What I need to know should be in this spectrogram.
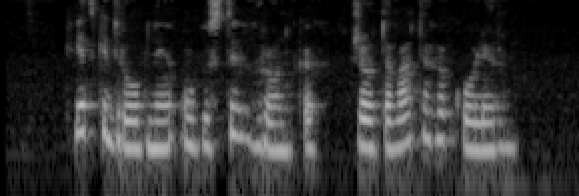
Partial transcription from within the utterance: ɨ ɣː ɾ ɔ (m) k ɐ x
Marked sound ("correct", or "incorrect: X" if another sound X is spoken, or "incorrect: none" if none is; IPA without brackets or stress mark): incorrect: n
